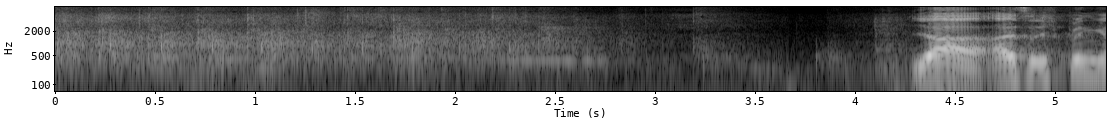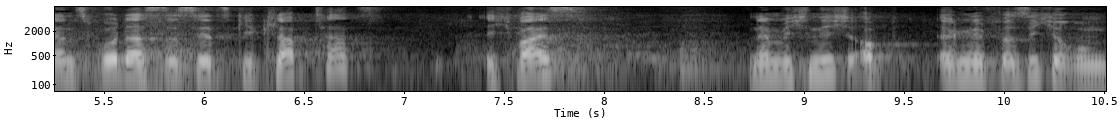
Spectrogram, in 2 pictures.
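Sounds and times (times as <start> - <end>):
applause: 0.0 - 3.5
speech: 4.3 - 8.0, 8.7 - 10.5.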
